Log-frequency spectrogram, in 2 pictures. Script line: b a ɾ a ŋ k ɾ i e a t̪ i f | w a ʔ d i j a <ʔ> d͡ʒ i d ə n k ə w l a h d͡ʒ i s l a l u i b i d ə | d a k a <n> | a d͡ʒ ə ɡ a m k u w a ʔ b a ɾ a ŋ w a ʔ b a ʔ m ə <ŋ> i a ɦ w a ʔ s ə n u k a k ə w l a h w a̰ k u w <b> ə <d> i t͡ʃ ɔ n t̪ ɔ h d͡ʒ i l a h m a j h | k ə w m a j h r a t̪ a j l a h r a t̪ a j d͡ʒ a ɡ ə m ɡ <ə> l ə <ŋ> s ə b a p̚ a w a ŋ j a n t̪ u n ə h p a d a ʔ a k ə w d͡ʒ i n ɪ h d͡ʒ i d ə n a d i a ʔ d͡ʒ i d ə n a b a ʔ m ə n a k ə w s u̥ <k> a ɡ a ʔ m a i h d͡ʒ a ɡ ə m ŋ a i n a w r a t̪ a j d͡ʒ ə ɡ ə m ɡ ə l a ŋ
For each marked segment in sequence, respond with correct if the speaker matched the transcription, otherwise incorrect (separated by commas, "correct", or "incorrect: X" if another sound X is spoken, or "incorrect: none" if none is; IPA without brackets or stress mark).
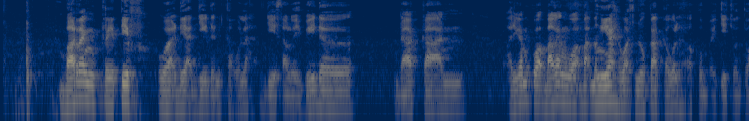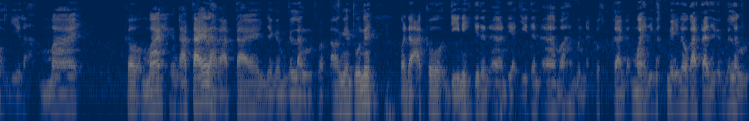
correct, correct, correct, correct, incorrect: d͡ʒ, correct, correct, correct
